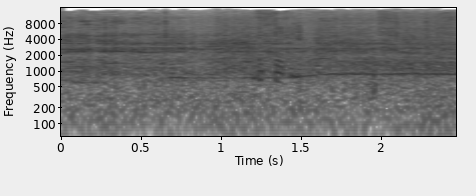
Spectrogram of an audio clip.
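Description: Steady road noise inside a moving van's cabin. A short, thin high tone is held over the second half.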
